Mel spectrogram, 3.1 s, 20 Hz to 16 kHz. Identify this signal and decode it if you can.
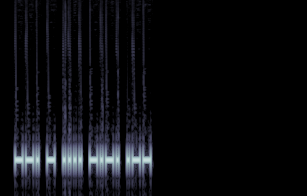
Morse code, heard as a keyed tone, about 44 wpm, 690 Hz. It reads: GTHCW
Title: Code Groups - 5 Letters - 45wpm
